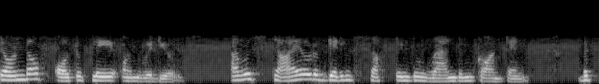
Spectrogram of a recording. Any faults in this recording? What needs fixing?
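Two things run through the whole clip. First, mains buzz: a steady, raspy 50 Hz buzz with harmonics stacked well up the spectrum, sitting around 25 dB under the speech. Something switching sharply, like a dimmer or rectifier, is spiking the line twice per cycle. Keep cables shielded and grounded, and away from dimmers.

Second, G.729 codec damage: the speech is confined to about 150 Hz to 3.7 kHz, sounds audibly rough and synthetic, and the buzz warbles, which fits an 8 kbit/s G.729 link rebuilding the signal from a coarse model. Record locally or use a wideband codec.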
